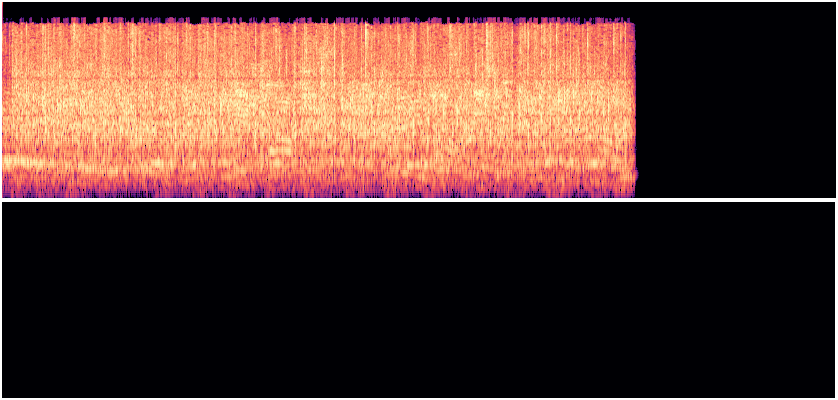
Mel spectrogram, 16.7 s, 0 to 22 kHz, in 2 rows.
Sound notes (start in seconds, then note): 2.9 some Applause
